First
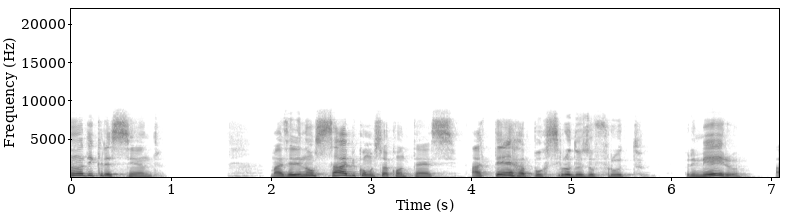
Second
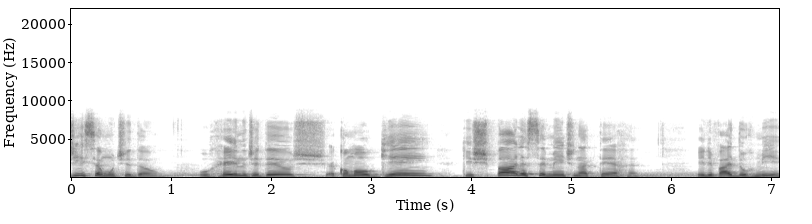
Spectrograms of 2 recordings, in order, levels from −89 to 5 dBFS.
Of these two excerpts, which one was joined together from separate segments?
first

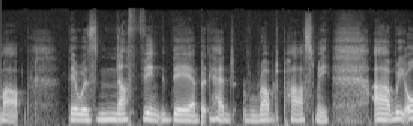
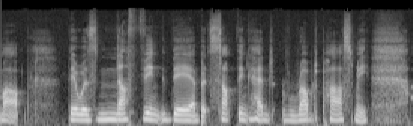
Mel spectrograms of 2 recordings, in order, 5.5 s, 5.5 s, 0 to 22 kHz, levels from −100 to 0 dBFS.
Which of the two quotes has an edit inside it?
first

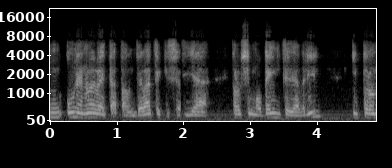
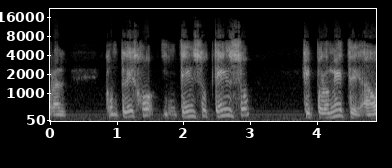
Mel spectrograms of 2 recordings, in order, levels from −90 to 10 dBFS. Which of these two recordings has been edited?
first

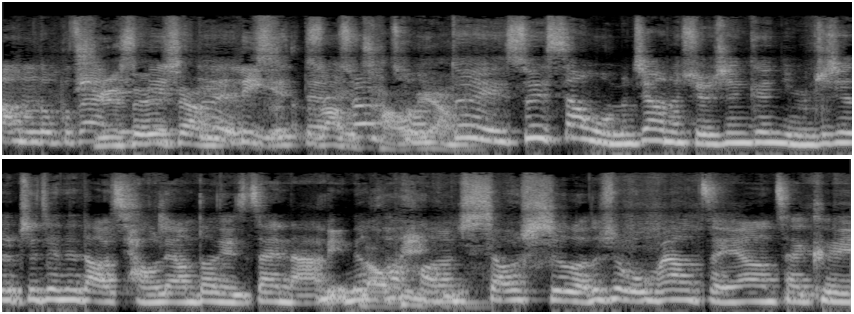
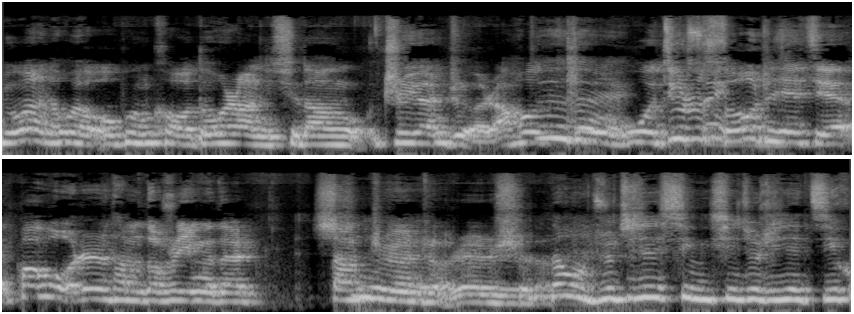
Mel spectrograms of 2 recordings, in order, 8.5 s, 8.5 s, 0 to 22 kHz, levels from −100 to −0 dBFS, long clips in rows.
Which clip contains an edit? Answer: first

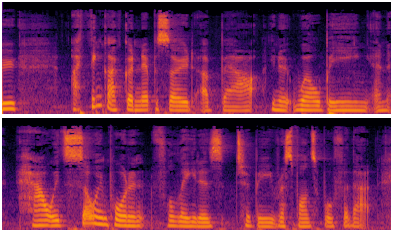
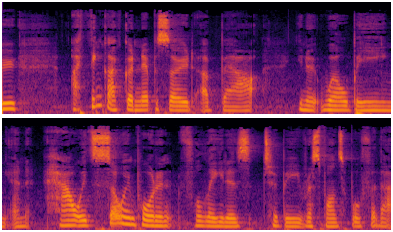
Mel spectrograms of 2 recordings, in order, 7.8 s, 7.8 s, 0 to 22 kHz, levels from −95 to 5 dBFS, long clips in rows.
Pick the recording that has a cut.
first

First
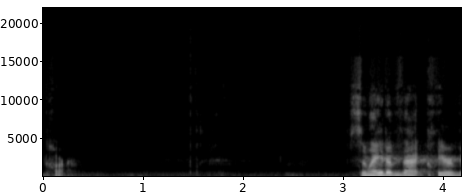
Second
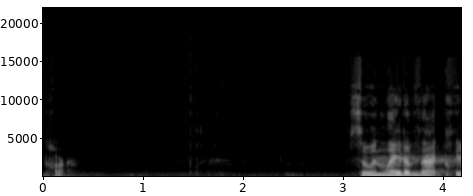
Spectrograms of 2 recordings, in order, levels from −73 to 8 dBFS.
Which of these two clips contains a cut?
first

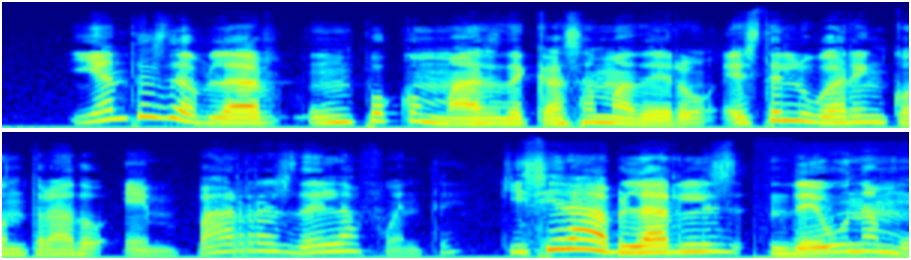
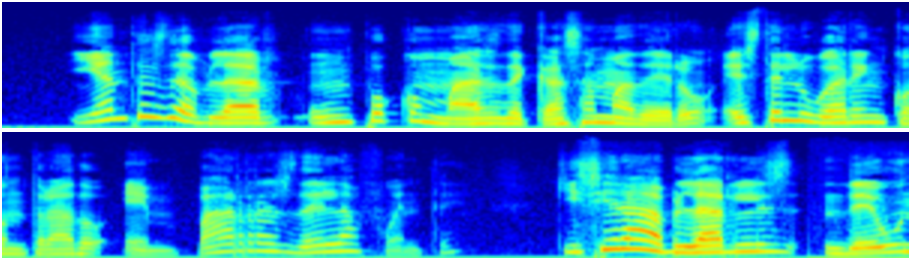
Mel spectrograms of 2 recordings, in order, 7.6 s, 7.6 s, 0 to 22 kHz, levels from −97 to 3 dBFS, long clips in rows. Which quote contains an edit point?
first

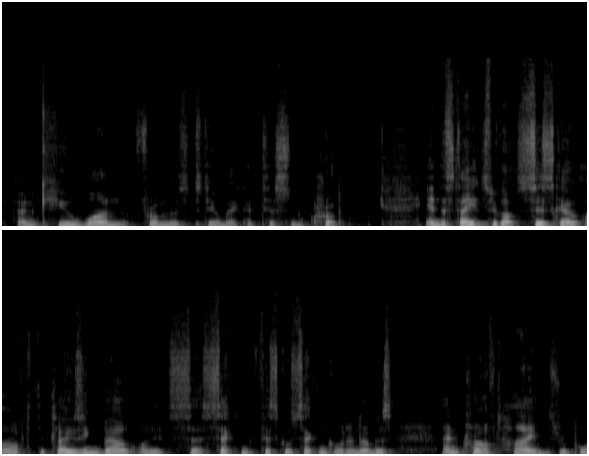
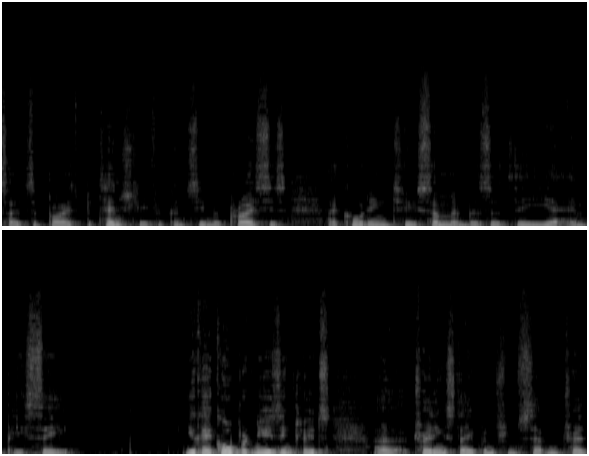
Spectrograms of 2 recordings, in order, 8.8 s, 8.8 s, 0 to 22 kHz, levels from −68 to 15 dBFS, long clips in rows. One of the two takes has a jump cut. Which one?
first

